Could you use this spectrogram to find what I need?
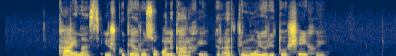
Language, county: Lithuanian, Vilnius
